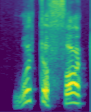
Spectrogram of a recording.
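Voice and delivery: a squeaky disbelieving what the fuck; exasperated inner outburst. Retold or imitated. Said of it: "I'm thinking to myself".

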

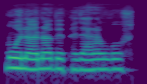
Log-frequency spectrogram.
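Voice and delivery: ordinary delivery, nothing marked

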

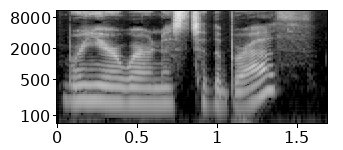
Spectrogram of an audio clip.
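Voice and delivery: unhurried yoga nidra guidance with long pauses; guided meditation. Real, not acted. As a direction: guide them gently into breath awareness, leaving space after each cue.

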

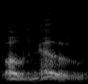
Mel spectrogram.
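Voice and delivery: high, mock-indignant refusal; sassy head-wagging refusal. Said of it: "They got that head still going on".

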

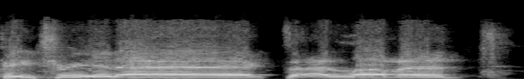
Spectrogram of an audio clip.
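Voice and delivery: Alec Baldwin quote. Acted. Film fan quoting an actor's over-the-top line, hammed-up crowing. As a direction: belt it out slowly, hammed-up and relishing. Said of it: "he walks up to the guy and he goes".

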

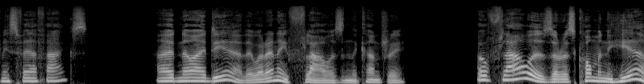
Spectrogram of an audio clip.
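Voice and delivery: high, sugary barbs; catty politeness. Acted. The two girls trading barbed compliments. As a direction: smile while you sting.

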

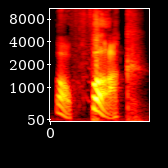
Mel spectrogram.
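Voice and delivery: short 'oh', loud punched curse; mock cursing. Bad actor retrying Mel's tone, loud cursing. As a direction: hit the curse hard, badly acted. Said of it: "It's so hard to convey tone".

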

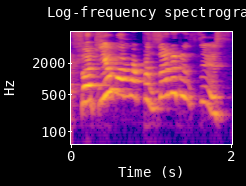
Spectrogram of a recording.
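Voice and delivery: high, loud, furious yell; defiant mock outburst. Later [name] hitting back at her image, defiant mock yell. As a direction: explode in hammed-up defiance.

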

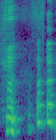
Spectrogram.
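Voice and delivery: short high laugh; cracking up; real laugh, high. Real, not acted. Laughing at story.

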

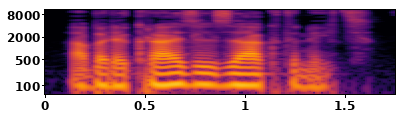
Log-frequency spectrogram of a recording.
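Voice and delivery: usual speaking voice

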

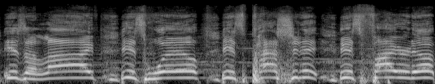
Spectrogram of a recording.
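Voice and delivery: loud, high, slow preaching; preaching at full force. Acted. Pastor firing up the congregation, full-force preaching. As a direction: build the sermon to a roar.

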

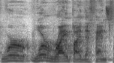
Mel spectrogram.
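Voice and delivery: ordinary delivery

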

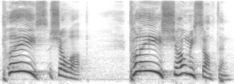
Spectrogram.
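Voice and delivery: high, drawn-out cry on each Please; desperate begging. Shown as a demonstration. Preacher calling on the name of the Lord, pleading hard. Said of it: "I'm just calling on the name of the Lord".

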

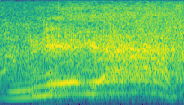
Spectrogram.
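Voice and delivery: high, loud outburst; exasperated shout. Retold or imitated. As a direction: throw it up in disbelief. Exasperated cry at girlfriend.

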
